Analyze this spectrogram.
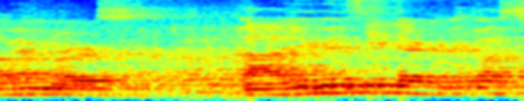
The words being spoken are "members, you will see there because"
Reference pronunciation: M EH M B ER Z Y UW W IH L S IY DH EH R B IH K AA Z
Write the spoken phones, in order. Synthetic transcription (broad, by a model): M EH M B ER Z Y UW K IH N S IY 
